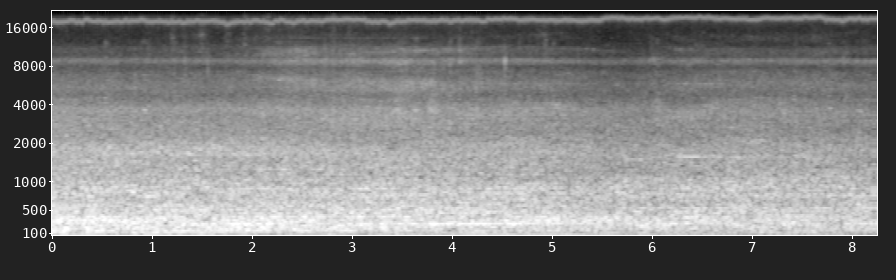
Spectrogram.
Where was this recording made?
on a street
